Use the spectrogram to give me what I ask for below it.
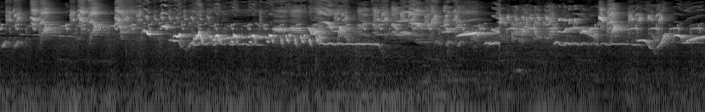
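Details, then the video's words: Oriental magpie-robin lure song of rapid, varied phrasing: crowded high chirps, short whistles and occasional deep downward swoops, repeated in quick bursts throughout. "pancingan Kacer mewah"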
